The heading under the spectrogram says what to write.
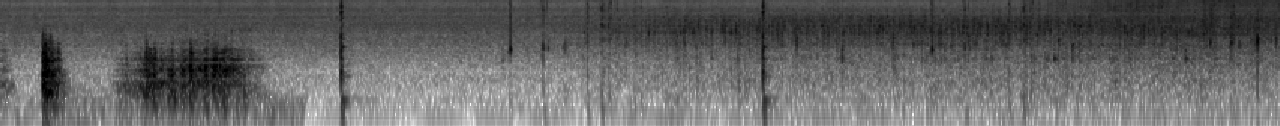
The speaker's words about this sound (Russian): Отрезай кусочек сливочного масла и клади его на сковородку. А потом, когда масло растопится, разбей на сковородку два яйца.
